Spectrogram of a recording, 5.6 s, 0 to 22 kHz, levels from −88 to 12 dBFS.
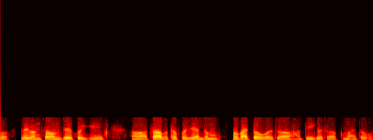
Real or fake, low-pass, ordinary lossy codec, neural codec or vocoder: real; 3.6 kHz; none; none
